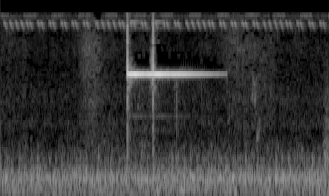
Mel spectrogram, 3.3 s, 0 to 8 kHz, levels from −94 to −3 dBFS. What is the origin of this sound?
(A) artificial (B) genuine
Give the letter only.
B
